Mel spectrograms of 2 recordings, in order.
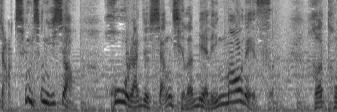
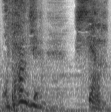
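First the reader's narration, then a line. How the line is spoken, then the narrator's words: Breathless. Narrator (Chinese): 秦森喘气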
